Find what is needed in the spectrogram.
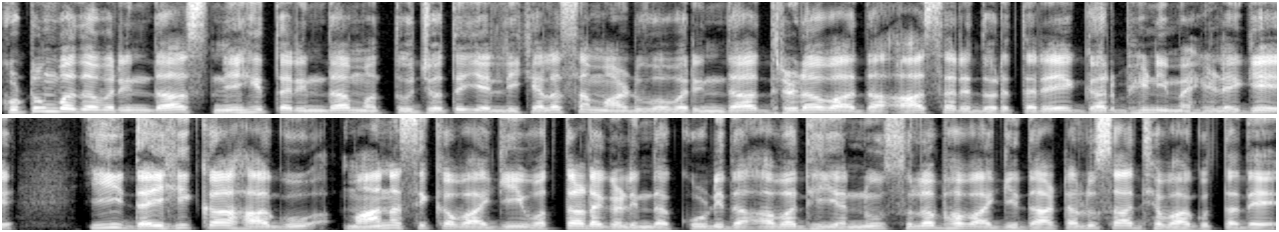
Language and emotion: Kannada, neutral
